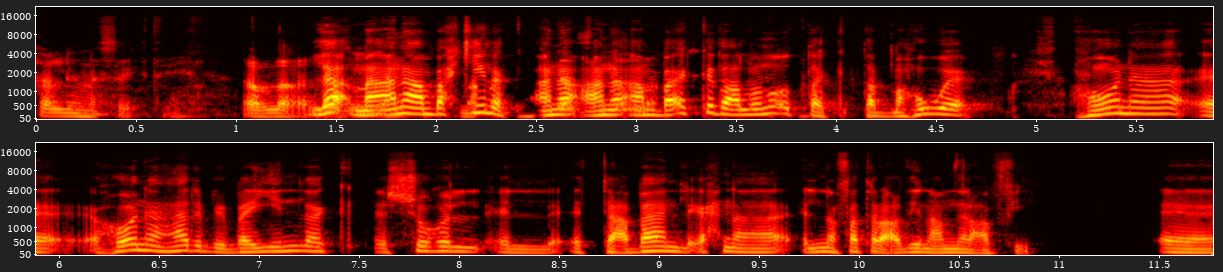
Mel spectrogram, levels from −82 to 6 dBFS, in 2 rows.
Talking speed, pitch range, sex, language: 150 wpm, 135-175 Hz, male, Arabic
